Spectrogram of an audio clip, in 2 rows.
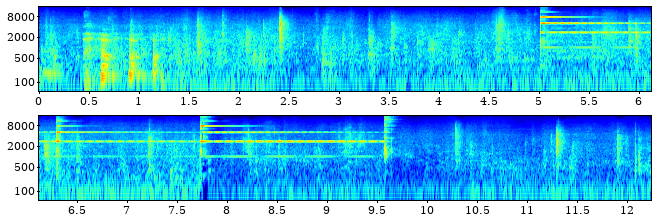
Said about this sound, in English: And then after about 2 minutes or so, I'll ding the bell again, and that's when we'll stop.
